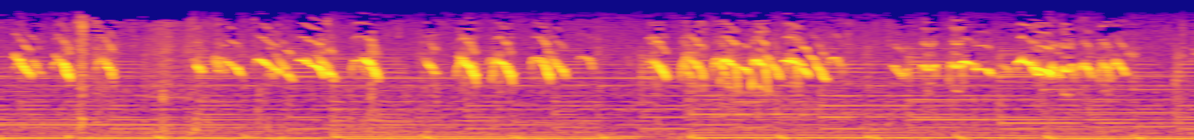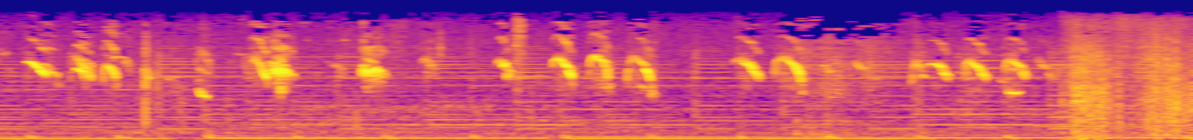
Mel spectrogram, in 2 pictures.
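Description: Chickens cluck and chirp in quick, scattered bursts in Texas after freezing weather, with several birds calling close by over a low steady hum.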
